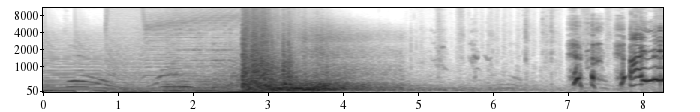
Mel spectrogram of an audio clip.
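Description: Rifle shots fired at steel targets on an outdoor precision shooting course, one loud close report rolling off into a long echo, followed by a voice speaking.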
